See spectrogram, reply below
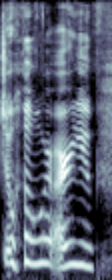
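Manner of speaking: high, loud scream breaking into tears. Retelling losing track of joelle, reenacting screaming while crying. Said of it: "I'm like screaming, I'm starting to cry".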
